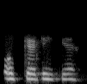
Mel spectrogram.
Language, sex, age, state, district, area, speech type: Hindi, female, 18-30, Madhya Pradesh, Harda, urban, conversation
